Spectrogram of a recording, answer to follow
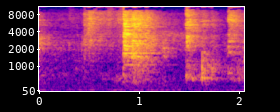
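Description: A metal spoon clinking and scraping against a metal cooking pot and steel plates: several short clatters, the loudest about a second in.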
